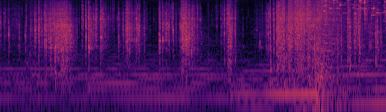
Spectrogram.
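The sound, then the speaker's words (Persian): A magic clay jar cracks in a laboratory, with a run of crackling, crunching and splintering bursts that grows denser and louder toward the end, set over steady tonal music. “توی آزمایشگاه کوزه جادویی داره ترک میخوره.”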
